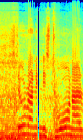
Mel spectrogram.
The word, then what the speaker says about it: Tuono: still running this tawano rhymes with porno in and i'm loving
